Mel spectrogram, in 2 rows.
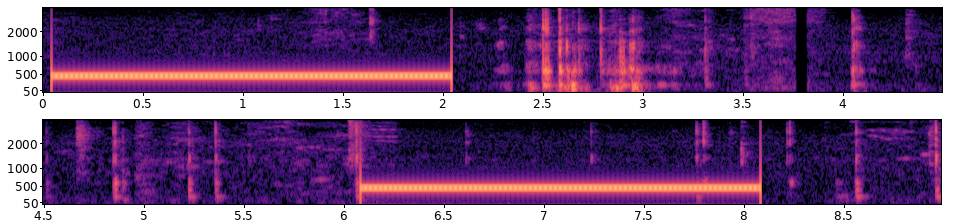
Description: Ringback tone (North America), 440 + 480 Hz.
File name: CENTRAL MAERSK / out kevin.riosmsk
